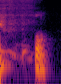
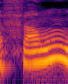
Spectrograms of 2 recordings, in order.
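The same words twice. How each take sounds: First: Said in the usual way. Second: "faon" said as two syllables, fa-on; wrong pronunciation. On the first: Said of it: "on dit faon". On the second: Shown as a demonstration. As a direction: sound the O in "faon": fa-on. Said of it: "on dit pas faon". (« faon » mal prononcé, en fa-on)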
